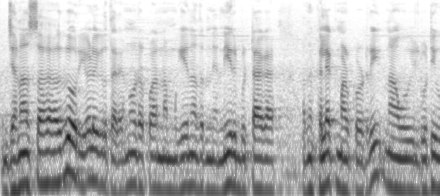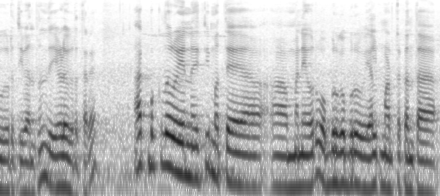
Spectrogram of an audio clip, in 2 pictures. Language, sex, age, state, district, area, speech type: Kannada, male, 30-45, Karnataka, Koppal, rural, spontaneous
